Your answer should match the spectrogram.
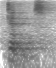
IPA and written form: ˈdɪdn̩t (didn’t)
